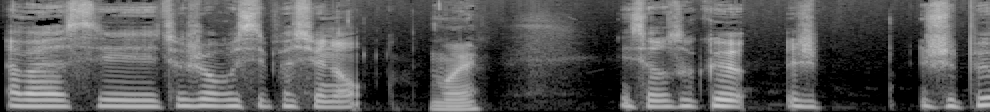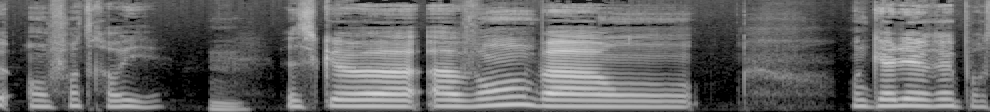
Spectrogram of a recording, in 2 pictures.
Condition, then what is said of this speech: Down syndrome. Euh, Le fait de parler derrière un micro, euh, ça, et puis euh, faire des choses moi-même.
